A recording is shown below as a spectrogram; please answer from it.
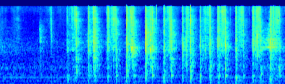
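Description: Tarot cards being shuffled by hand: a rapid, irregular run of card flicks and slaps that starts about a second in, after a quiet moment.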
